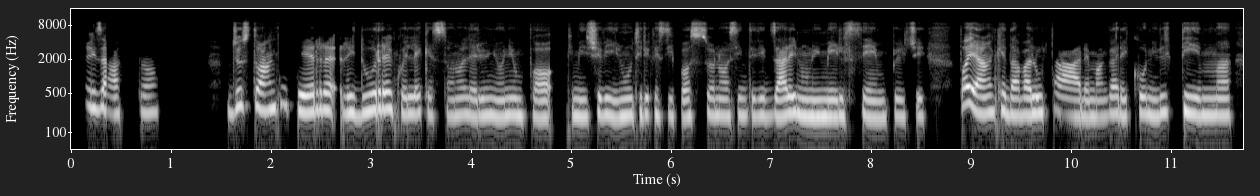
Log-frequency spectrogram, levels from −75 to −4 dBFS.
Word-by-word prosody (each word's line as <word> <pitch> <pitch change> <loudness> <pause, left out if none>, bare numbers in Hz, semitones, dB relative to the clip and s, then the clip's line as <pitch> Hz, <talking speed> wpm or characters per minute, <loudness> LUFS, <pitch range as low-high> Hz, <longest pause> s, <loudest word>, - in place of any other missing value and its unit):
Esatto. 230 -4 -3 0.6
Giusto 290 +4 0
anche 260 +5 +2
per 240 +1 +4
ridurre 240 +4 +3
quelle 215 -1 -1
che 215 -2 -7
sono 200 0 -2
le 205 -2 -2
riunioni 200 0 -1
un 200 -1 -1
po', 185 -2 -1
che - - -11
mi 195 - 0
dicevi, 200 +1 0
inutili, 205 +3 -1
che 205 0 -5
si 195 0 -6
possono 195 +1 -1
sintetizzare 200 0 0
in 220 - +3
un'email 195 0 +2
semplici. 190 0 -5 0.3
Poi 320 0 +6
anche 230 +2 +3
da 205 -1 +1
valutare, 210 -2 +1
magari, 195 +2 -2
con 215 -1 -1
il 225 +4 -2
team 205 -3 +1
205 Hz, 160 wpm, -19 LUFS, 195-225 Hz, 0.6 s, Poi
